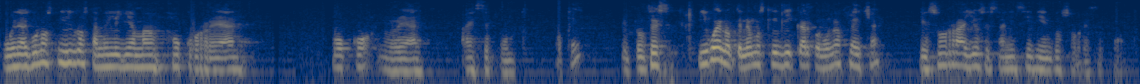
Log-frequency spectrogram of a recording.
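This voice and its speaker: A man's voice: a little high, moderate pace, dark tone, slight background noise, poor audio. A man teaching a physics class, thinking aloud, correcting himself and checking in with his students. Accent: Mexican Spanish. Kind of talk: online class lecture.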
